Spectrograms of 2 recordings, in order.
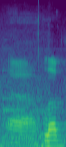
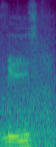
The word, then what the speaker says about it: Love: In the English-speaking world, we might say Love Giger because it's spelt that way, L-O-V-E, but the Swedish pronounce it Loove.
